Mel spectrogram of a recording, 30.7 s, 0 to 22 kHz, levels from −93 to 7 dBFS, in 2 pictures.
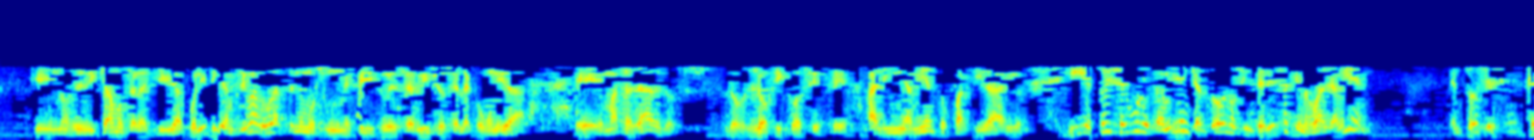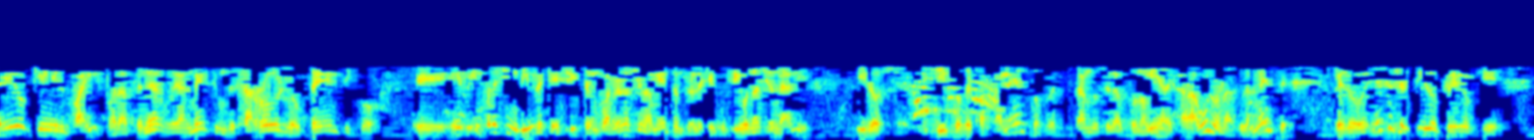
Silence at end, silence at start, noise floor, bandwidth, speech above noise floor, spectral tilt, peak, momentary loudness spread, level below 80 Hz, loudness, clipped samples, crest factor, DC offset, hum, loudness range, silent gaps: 0.05 s; 0.3 s; -61 dBFS; 3.2 kHz; 33 dB; -7 dB/octave; -8 dBFS; 8 LU; -72 dBFS; -27 LUFS; under 0.1%; 20 dB; under 0.1%; none; 2 LU; none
